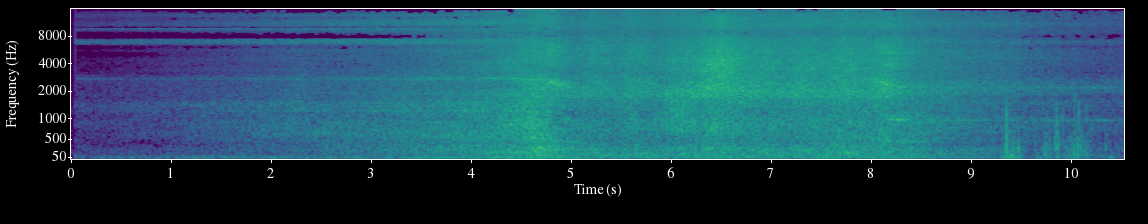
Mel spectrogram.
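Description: Passenger train passing at speed close by. Its noise builds over about four seconds, holds while the carriages go past, then fades, with a few sharp clicks near the end.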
